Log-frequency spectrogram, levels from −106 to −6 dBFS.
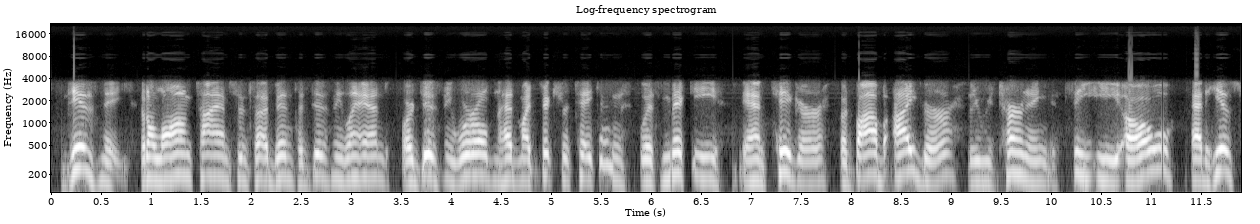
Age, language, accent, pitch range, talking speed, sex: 50-69, English, American, 160-185 Hz, 155 wpm, male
